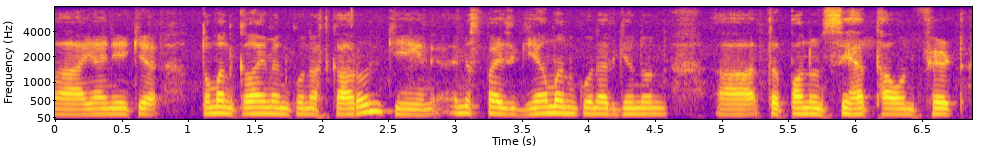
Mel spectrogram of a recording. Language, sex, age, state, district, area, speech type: Kashmiri, male, 30-45, Jammu and Kashmir, Ganderbal, rural, spontaneous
